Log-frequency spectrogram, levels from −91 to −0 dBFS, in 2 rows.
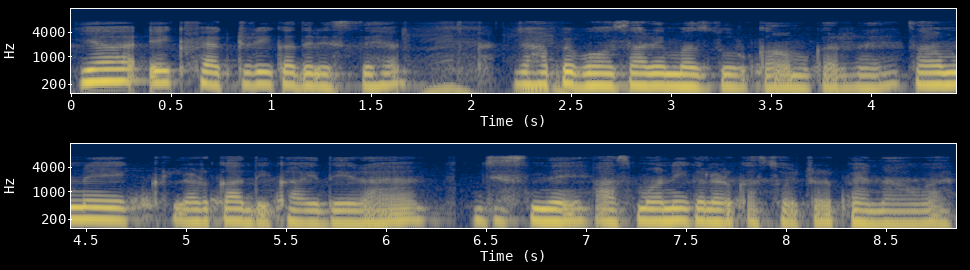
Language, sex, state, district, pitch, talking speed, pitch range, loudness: Hindi, female, Uttarakhand, Tehri Garhwal, 180 Hz, 205 wpm, 170-195 Hz, -22 LUFS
